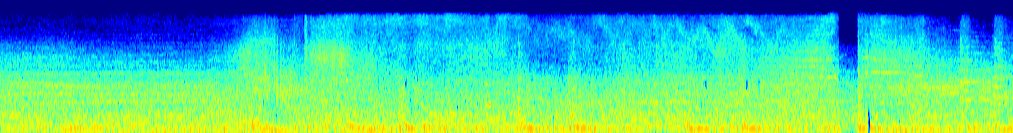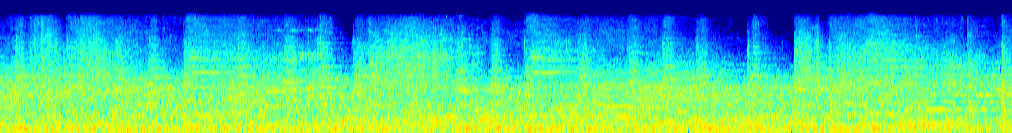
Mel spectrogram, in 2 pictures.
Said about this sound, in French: minutes d'explosion de Tom Cruise et de musique de Mission Impossible.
